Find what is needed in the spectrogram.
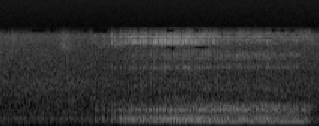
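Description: Dog giving a low, steady growl that starts just over a second in, holds for nearly three seconds and stops sharply: an alarm growl at an intruder outside.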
